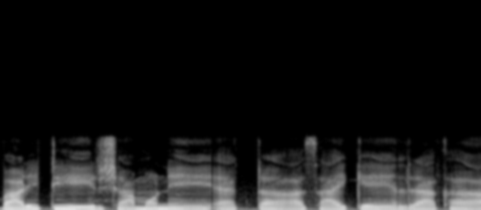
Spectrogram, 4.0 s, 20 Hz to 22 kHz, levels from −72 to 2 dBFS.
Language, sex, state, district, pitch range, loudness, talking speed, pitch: Bengali, female, West Bengal, Cooch Behar, 225-250 Hz, -13 LUFS, 75 wpm, 235 Hz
